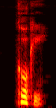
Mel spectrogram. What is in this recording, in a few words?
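"corky", Australian English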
